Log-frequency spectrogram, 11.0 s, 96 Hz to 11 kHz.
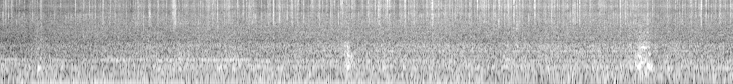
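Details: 2006 Mazda 3 2.0-litre on a road test after engine and transmission mount replacement for rattling/popping noise: smooth, even engine hum with wet-road tyre hiss, no clunks or thumps under load; normal driving.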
